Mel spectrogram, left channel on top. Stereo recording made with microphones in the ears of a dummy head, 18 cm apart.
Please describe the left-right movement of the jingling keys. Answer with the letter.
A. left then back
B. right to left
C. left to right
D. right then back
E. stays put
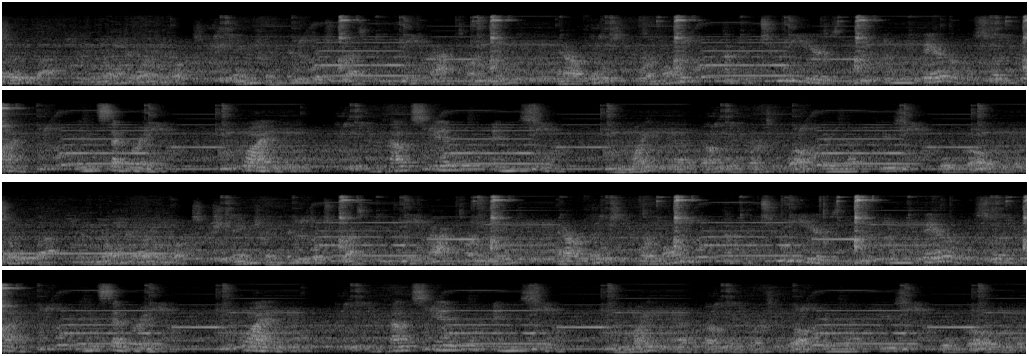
D.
